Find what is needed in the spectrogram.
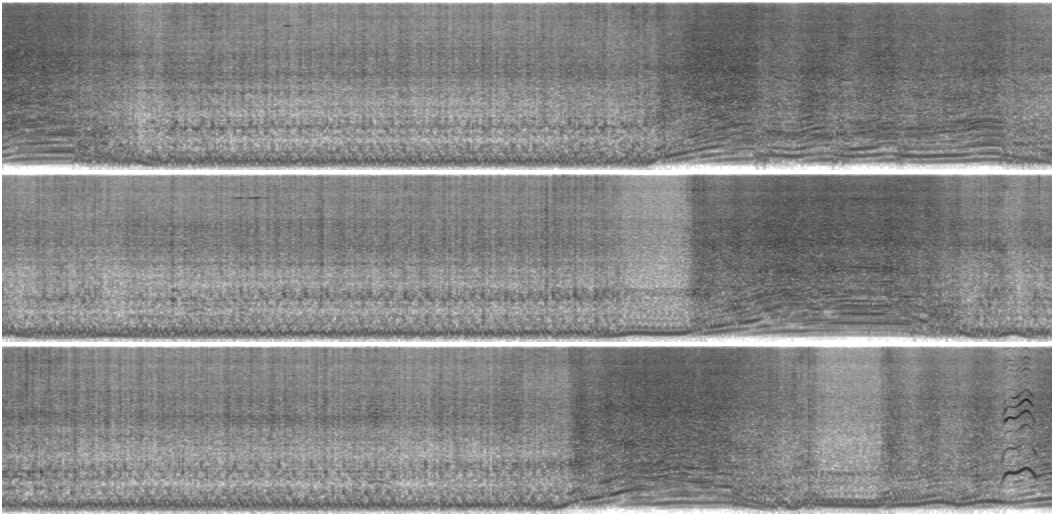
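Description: Rock-bouncer buggy engine at full throttle, held at high revs throughout. The revs swell up and fall back about every ten seconds, four times in all.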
